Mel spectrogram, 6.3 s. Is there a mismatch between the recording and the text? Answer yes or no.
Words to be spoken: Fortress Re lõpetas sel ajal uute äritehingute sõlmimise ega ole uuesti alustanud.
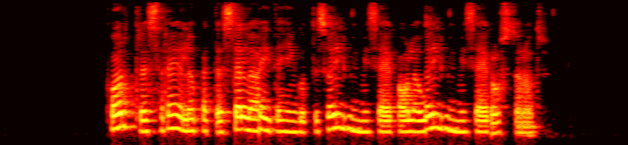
yes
